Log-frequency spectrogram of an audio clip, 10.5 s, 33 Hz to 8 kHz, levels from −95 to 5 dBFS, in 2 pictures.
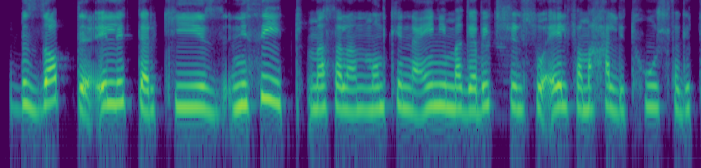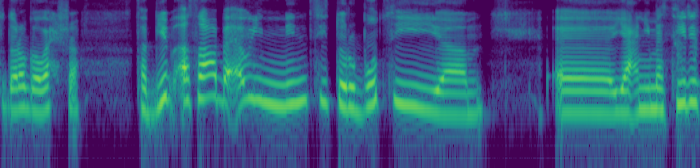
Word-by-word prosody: بالضبط 275 - +2
قلّة 465 - +4
تركيز، 235 0 0
نسيت 265 +1 +2
مثلًا 230 -1 -1
ممكن 230 +1 -3
عيني 245 +5 +1
ما 230 -1 +1
جابتش 245 +3 -2
السؤال 240 +1 +1
فما 235 -1 -2
حليتهوش 240 +1 -6
فجِبت 230 +2 -10
درجة 225 -1 +1
وحشة، 225 +3 -2 0.4
فبيبقى 285 +7 +1
صعب 330 0 +4
أوي 320 -4 +1
إن 265 -3 -1
أنتِ 295 +3 -3
تربطي 250 -3 0 0.8
آآ، 205 -1 +1
يعني 215 +3 0
مسيرة 275 +6 -1
245 Hz, 135 wpm, -24 LUFS, 225-275 Hz, 0.8 s, قلّة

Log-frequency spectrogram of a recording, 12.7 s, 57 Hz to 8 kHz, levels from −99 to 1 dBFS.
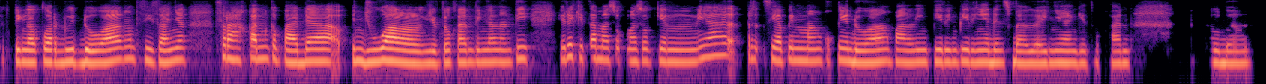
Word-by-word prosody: tinggal 215 -1 +3
keluar 210 0 +3
duit 215 -1 +1
doang 210 +3 +4 0.2
sisanya 220 0 +1 0.4
serahkan 255 -1 +2
kepada 215 -3 +3 0.4
penjual 225 0 +6 0.3
gitu 195 +1 -2
kan, 205 0 +2
tinggal 210 0 -1
nanti 210 +4 -4 0.4
ya - - -33
udah 290 - +2
kita 260 0 0
masuk-masukin 225 -2 -4 0.3
ya 285 - +1 0.3
per 260 - -6
siapin 235 -1 0
mangkuknya 225 +1 -3
doang 205 +1 +1
paling, 210 0 -1
piring-piringnya 210 -1 -1
dan 205 - -4
sebagainya 195 0 -2 0.2
gitu 195 +1 -9
kan. 195 0 -4 0.8
Betul 205 -1 -5
banget. 195 0 -5
215 Hz, 135 wpm, -23 LUFS, 205-230 Hz, 0.8 s, penjual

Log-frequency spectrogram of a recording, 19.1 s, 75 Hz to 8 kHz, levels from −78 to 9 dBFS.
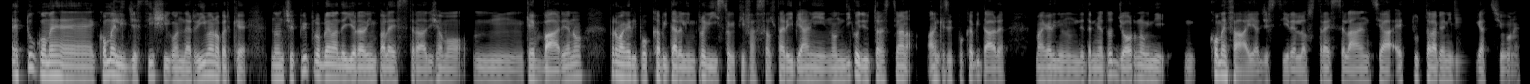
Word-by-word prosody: e 125 -1 0
tu 195 +8 0
come 105 - +3
come 135 +3 +5
li 115 -4 +4
gestisci 100 +3 -2
quando 90 -2 +1
arrivano? 115 +8 +3
Perché - - -1 0.3
non 105 -1 0
c'è - - -2
più 160 - -3
il 170 - -1
problema 120 -4 +4
degli 105 -1 +3
orari 100 -1 +4
in 100 -1 -1
palestra 90 -1 0
diciamo, 90 -2 -4
mhmm, 90 -3 -5
che 105 +4 +1
variano, 95 +7 +3 0.3
però 130 - +1
magari 115 -2 +5
può 100 0 -1
capitare 105 -2 +3
l'imprevisto 95 0 -1
che 85 - -3
ti - - -7
fa - - -5
saltare 95 -1 -1
i - - +1
piani, 95 -1 +1
non 95 +1 -2
dico 115 +5 +2
di 100 - +1
tutta 100 - -1
la 95 - 0
settimana, 105 +2 0 0.2
anche - - -2
se - - -6
può - - -12
capitare, 90 -2 0 0.3
magari 95 0 0
di - - -1
un 90 -1 -3
determinato 95 +9 -2
giorno. 105 0 +1
Quindi, 95 -3 -1 0.2
mhmm, 95 - -10 0.2
come 130 -1 +3
fai 80 -8 0
a 75 - -2
gestire 90 +2 -6
lo 85 0 -2
stress, 90 +2 -4
l'ansia 90 -1 0
e - - -5
tutta - - -3
la 95 - +5
pianificazione? 85 -3 -6
95 Hz, 190 wpm, -26 LUFS, 90-110 Hz, 0.3 s, come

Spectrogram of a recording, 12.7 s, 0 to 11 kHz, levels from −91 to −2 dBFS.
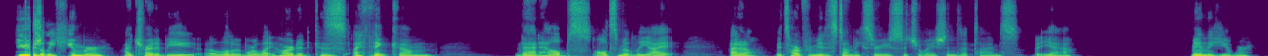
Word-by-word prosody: Usually, 220 -3 +9
humor. 185 +4 +3
I 145 - +1
try 155 +3 +1
to 150 - +1
be 150 0 -1
a 130 - -6
little 140 +3 +1
bit - - -6
more 135 -1 0
lighthearted 140 +2 0
'cause 125 -4 -2
I 135 - +3
think, 140 -2 0
um, 120 -7 -2 0.8
that 130 0 +1
helps 135 +6 -2
ultimately. 145 +4 -1
I 130 -1 -1 0.6
I 125 - +4
don't 115 - +3
know. 105 +1 -4 0.2
It's 135 - -5
hard 135 -4 +2
for 130 - -4
me 125 -1 +2
to 115 - -5
stomach 115 +1 -3
serious 115 -2 -5
situations 105 -2 -6
at 105 - -10
times. 105 +1 -10
But, - - -7
yeah 110 0 -3 1.2
mainly 140 -5 +6
humor. 115 0 -4
130 Hz, 170 wpm, -22 LUFS, 115-145 Hz, 1.2 s, Usually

